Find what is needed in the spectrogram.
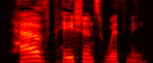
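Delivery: slow, measured reading of the plea; slow scripture reading. Acted. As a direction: read the verse slowly and evenly. Reading the servant's plea aloud.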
